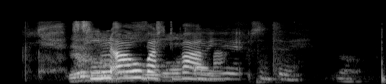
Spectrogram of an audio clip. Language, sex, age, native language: Icelandic, female, 8, Icelandic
